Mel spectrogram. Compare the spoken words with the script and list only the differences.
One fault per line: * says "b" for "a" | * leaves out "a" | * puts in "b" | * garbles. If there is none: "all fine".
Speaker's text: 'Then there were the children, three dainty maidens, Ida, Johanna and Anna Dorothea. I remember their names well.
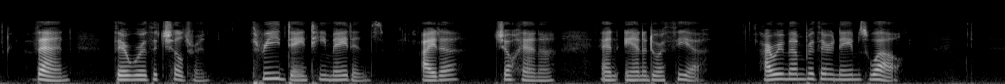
all fine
